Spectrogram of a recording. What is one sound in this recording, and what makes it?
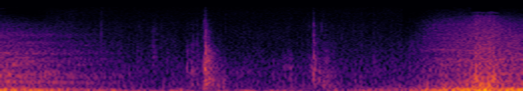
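A car door handle clicks and the door unlatches.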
